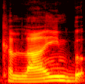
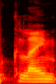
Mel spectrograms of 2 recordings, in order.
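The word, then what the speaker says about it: climb: यहां पे dear friends इसको कभी भी क्लाइंब मत पढ़ना। इसको क्लाइम पढ़ना। ये बी जो है यहां पे साइलेंट है।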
